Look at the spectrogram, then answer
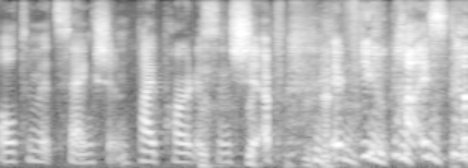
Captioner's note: laughter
